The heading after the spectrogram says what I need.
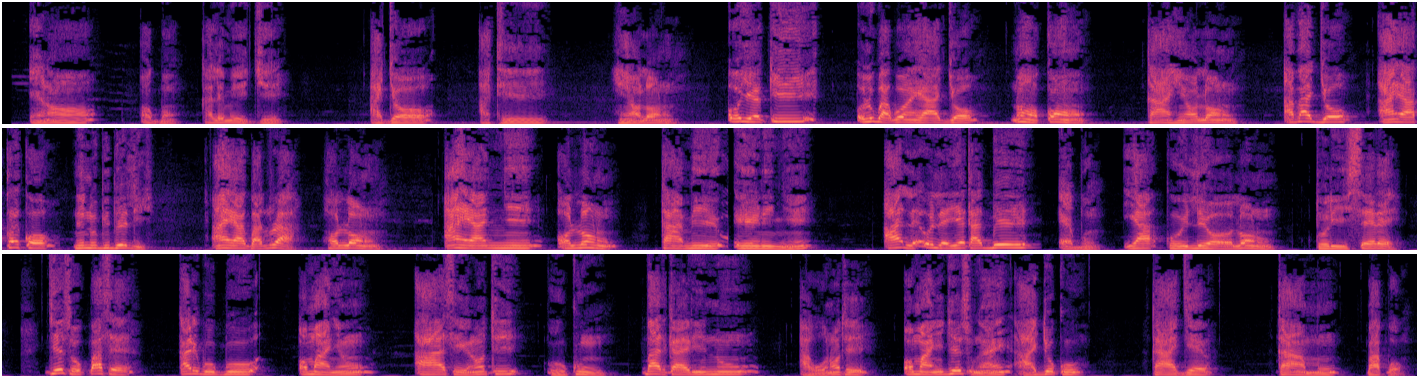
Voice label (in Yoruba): good news yoruba, bible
